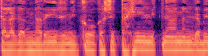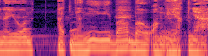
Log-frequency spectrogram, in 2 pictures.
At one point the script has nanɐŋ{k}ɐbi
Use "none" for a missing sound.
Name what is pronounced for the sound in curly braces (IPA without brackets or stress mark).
ɡ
